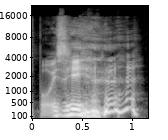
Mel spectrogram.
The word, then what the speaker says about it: Boise: It's Boise. I just read it like that. No, you're absolutely right. It's how you pronounce it.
